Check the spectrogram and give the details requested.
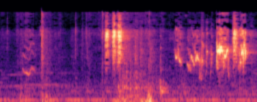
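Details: Budgies chirping in quick scratchy bursts with a few short whistled notes, busier and louder in the second half, a low hum underneath.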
